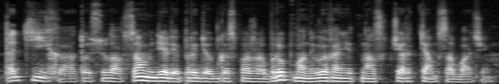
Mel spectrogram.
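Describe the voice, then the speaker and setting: A man voicing a grumpy, harried middle-aged lodger who grumbles in a hushed voice. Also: low-pitched, steady tone, fairly quick. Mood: exasperated.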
